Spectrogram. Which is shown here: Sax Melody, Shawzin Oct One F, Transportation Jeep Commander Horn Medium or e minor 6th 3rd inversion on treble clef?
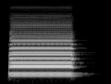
Transportation Jeep Commander Horn Medium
